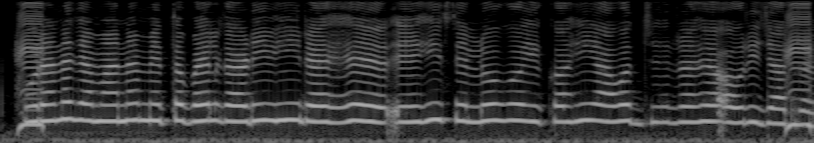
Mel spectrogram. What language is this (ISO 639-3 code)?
bho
